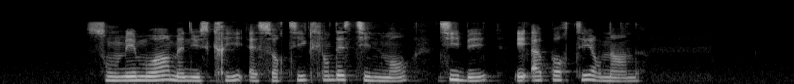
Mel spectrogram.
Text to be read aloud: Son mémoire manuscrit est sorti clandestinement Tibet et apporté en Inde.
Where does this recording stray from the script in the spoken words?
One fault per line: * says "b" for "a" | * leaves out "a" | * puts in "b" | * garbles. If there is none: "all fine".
all fine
